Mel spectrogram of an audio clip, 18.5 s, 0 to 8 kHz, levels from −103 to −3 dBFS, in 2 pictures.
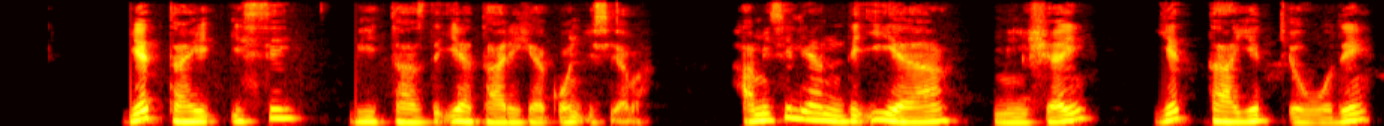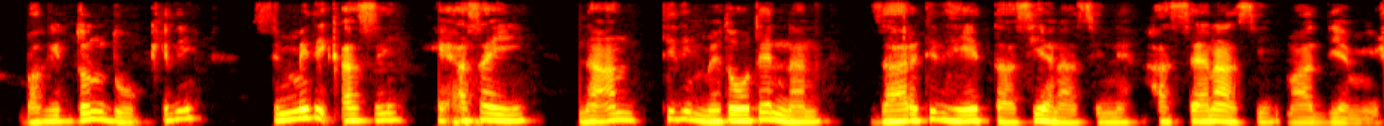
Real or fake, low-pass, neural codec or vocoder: real; 7.2 kHz; none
